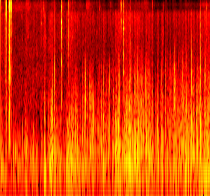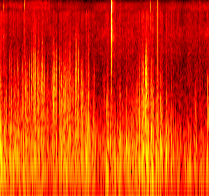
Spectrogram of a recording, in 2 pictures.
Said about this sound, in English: This Texas wind ain't playing with nobody.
